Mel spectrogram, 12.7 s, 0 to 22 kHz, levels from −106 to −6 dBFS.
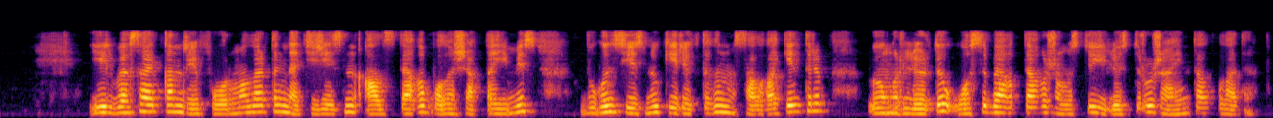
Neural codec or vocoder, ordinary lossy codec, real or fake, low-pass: vocoder, 22.05 kHz, 80 mel bands, WaveNeXt; none; fake; 7.2 kHz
